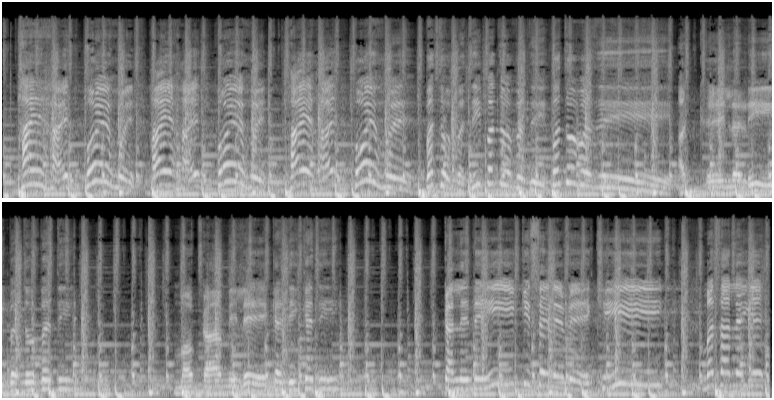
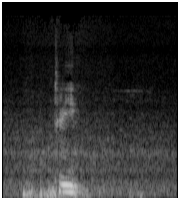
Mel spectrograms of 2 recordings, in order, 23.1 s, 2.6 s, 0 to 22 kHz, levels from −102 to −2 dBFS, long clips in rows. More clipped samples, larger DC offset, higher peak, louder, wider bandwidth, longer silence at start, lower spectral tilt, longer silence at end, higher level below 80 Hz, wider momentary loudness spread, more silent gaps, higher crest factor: neither; neither; first, -2 dBFS vs -16 dBFS; first, -21 LUFS vs -33 LUFS; first, 16.5 kHz vs 6.2 kHz; second, 0 s vs 0.3 s; second, -5 dB/octave vs -9 dB/octave; second, 0.05 s vs 0.5 s; first, -28 dBFS vs -50 dBFS; second, 6 LU vs 17 LU; neither; about the same, 18 dB vs 18 dB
